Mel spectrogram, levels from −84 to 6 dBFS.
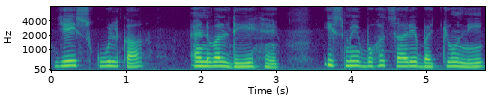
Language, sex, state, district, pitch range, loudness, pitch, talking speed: Hindi, female, Bihar, West Champaran, 175-210 Hz, -15 LUFS, 200 Hz, 125 wpm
